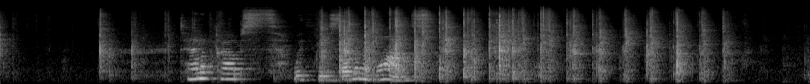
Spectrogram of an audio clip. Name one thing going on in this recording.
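Cards flick and shuffle in a person's hands.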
